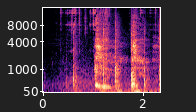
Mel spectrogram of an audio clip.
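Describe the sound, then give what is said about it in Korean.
Keys jangle in a few bright metallic bursts as a woman pulls them from her bag to open the door of a fried chicken shop, with soft rustling between the jingles and no voices. “여자가 가방에서 열쇠를 꺼내 가게 문을 열려는 순간”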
